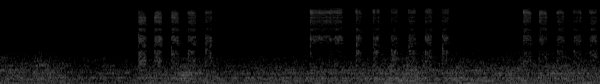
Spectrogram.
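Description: Male canary pecking and nipping at a finger through the cage bars. It makes faint, scratchy, high ticks in three quick runs of about five or six each.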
